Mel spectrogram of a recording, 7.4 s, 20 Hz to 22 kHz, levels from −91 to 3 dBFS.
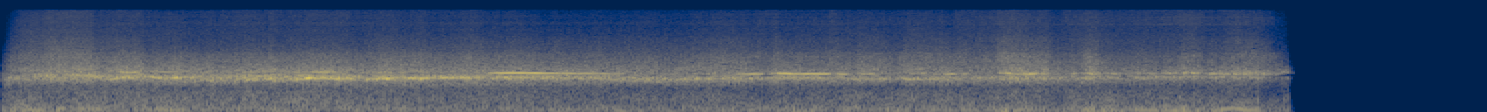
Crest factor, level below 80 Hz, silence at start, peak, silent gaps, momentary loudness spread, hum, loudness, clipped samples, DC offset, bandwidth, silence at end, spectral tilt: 20 dB; -48 dBFS; 0 s; -6 dBFS; none; 11 LU; none; -24 LUFS; under 0.1%; under 0.1%; 16 kHz; 1 s; -3 dB/octave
